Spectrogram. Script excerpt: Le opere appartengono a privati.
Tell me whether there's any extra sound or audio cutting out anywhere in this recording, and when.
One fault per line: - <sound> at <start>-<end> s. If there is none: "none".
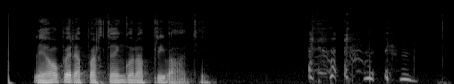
- cough at 3.1-4.2 s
